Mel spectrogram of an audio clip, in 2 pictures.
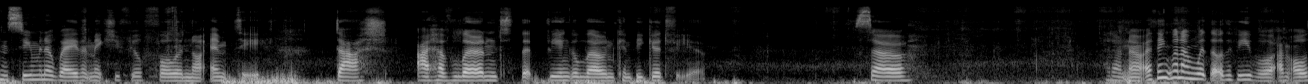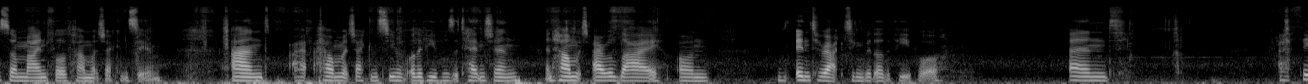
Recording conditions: outdoors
